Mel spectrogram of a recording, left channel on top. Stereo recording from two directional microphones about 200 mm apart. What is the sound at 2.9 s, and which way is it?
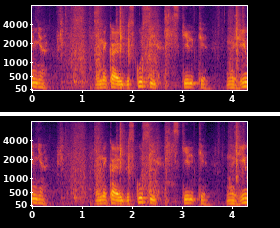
Speech, 20° right (ahead or behind).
